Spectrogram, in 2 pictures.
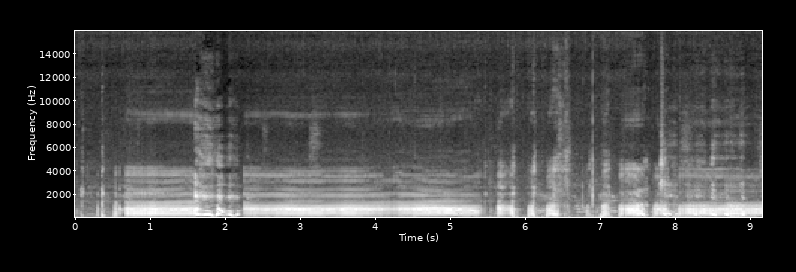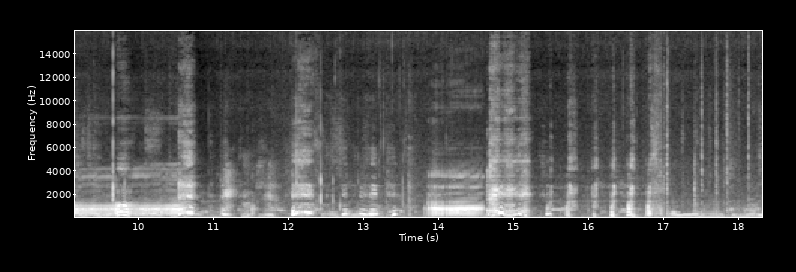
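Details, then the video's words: Old, eccentric Yorkshire Terrier growling at something unseen: sustained, warbling, voice-like growls in long runs, then choppier broken grumbles, with brief human speech in Danish. "Quirky Yorkie Molly (funny sounds)"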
